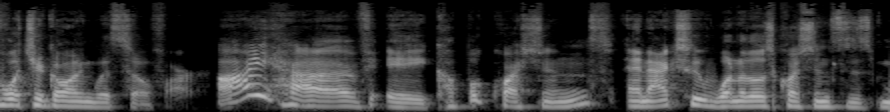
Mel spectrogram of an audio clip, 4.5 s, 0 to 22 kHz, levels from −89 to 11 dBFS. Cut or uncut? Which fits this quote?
uncut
